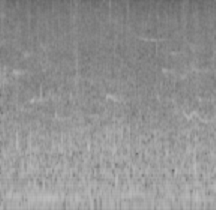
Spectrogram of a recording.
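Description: flowing stream water

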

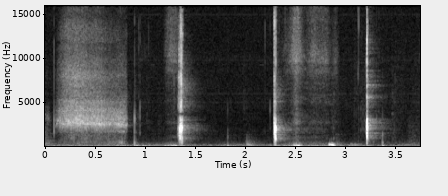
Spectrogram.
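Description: horse hooves clip-clopping

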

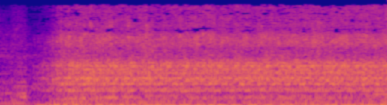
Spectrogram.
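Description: bus engine idling

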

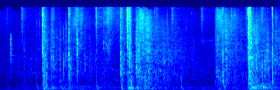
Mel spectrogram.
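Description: exchange of gunfire

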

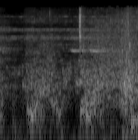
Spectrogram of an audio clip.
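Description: ocean waves

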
